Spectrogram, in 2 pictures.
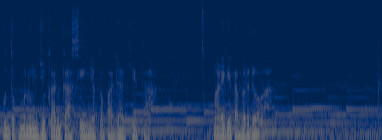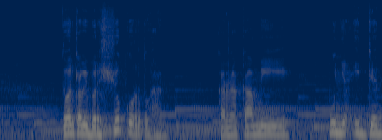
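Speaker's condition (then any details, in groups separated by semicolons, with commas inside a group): No condition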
